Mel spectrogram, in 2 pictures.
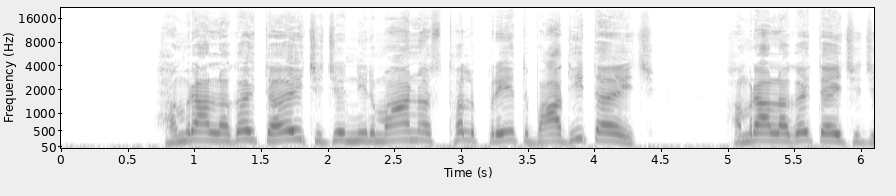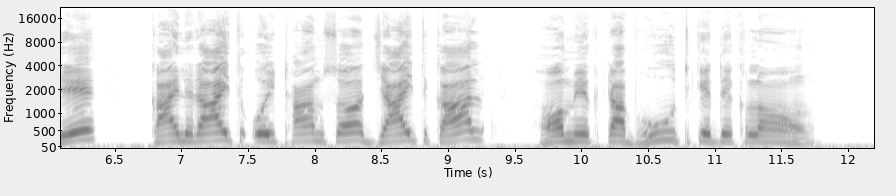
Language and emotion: Maithili, fearful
